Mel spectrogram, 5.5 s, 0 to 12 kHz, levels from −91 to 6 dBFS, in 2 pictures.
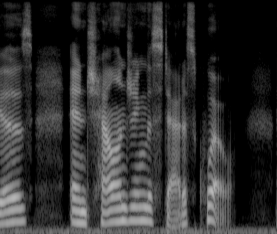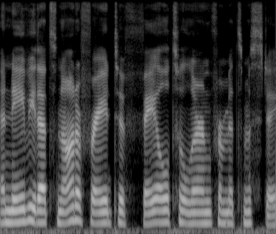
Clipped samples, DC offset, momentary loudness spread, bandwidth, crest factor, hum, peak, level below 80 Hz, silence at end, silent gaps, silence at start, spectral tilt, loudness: under 0.1%; under 0.1%; 9 LU; 12 kHz; 18 dB; none; -10 dBFS; -54 dBFS; 0 s; none; 0 s; -5 dB/octave; -28 LUFS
